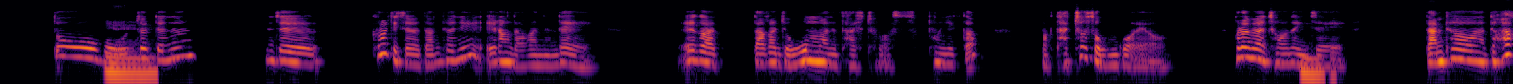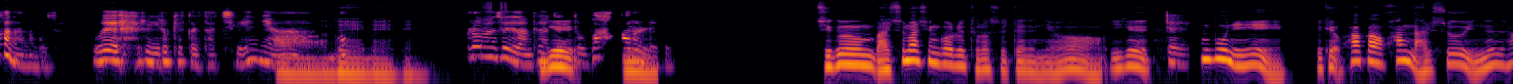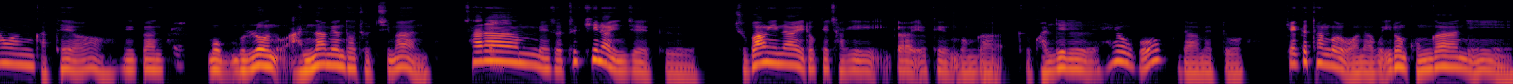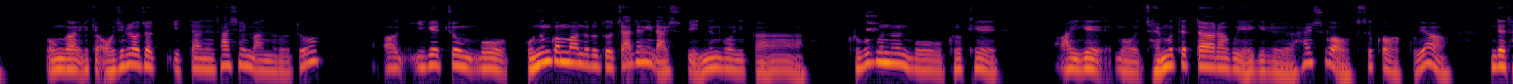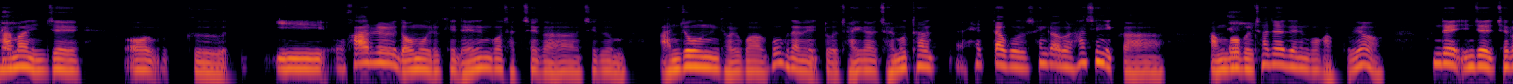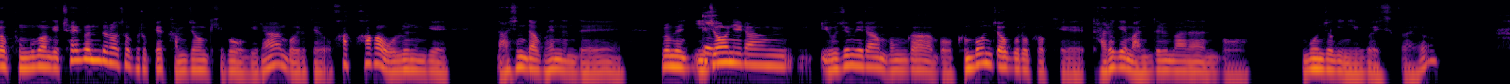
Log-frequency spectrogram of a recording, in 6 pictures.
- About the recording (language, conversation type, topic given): Korean, advice, 감정을 더 잘 조절하고 상대에게 더 적절하게 반응하려면 어떻게 해야 할까요?
- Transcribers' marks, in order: other background noise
